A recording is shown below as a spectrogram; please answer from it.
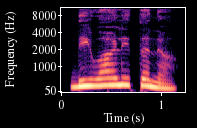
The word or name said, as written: ದಿವಾಳಿತನ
